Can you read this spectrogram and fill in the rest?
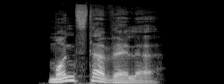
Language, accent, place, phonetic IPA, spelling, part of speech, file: German, Germany, Berlin, [ˈmɔnstɐˌvɛlə], Monsterwelle, noun, De-Monsterwelle.ogg
- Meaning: rogue wave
